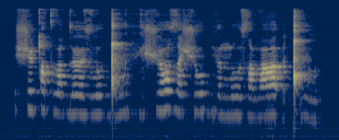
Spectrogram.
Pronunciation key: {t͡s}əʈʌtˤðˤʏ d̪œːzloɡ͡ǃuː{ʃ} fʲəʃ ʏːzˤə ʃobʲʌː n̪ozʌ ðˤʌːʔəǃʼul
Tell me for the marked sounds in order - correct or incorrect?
incorrect, incorrect

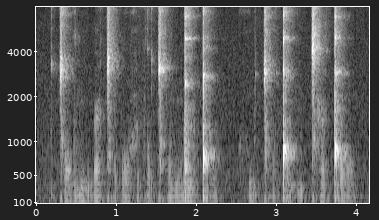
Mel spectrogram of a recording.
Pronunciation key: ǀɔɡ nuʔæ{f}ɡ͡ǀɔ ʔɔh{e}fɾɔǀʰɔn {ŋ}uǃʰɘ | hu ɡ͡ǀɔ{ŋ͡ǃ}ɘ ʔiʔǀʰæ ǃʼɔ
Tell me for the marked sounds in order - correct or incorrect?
incorrect, incorrect, incorrect, incorrect

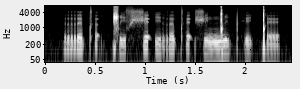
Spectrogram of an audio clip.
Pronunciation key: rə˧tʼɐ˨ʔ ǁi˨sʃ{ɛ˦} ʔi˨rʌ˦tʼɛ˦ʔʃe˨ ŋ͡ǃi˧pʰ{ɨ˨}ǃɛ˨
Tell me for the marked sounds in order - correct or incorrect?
correct, incorrect

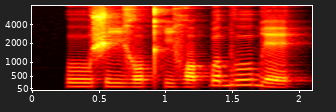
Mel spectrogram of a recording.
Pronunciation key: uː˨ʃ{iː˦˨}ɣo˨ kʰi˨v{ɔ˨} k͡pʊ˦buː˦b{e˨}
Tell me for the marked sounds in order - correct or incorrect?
incorrect, correct, correct

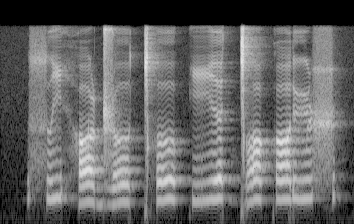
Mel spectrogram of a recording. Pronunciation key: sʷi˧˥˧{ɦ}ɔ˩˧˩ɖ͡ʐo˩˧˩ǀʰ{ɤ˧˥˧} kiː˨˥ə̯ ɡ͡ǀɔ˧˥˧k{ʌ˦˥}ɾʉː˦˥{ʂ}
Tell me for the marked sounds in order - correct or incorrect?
incorrect, incorrect, incorrect, correct

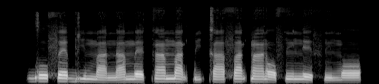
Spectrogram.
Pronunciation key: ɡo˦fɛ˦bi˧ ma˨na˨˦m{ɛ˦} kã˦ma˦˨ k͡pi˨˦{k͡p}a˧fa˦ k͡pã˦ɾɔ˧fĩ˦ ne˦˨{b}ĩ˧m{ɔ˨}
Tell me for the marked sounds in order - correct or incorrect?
incorrect, incorrect, incorrect, incorrect

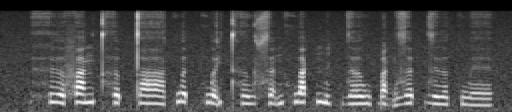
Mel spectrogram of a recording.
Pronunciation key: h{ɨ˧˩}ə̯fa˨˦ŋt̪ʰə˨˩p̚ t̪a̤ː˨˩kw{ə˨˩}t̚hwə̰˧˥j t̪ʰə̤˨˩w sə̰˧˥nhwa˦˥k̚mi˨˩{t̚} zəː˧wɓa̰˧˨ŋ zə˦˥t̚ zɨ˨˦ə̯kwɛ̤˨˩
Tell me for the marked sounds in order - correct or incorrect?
correct, incorrect, incorrect

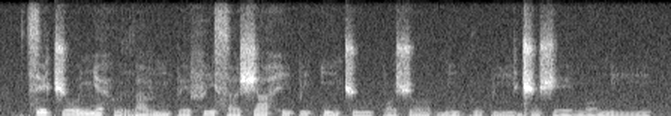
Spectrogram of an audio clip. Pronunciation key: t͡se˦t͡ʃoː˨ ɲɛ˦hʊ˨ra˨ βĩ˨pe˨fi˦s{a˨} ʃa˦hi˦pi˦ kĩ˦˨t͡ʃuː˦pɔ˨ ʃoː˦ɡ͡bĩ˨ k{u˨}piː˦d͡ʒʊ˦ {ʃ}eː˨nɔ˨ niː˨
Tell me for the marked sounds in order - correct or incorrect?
correct, correct, correct

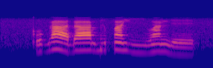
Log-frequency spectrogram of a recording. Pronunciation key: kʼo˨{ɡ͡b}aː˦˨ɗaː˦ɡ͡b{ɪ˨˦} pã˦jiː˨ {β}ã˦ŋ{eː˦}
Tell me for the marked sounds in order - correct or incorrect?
incorrect, incorrect, correct, incorrect

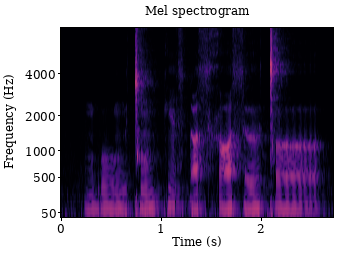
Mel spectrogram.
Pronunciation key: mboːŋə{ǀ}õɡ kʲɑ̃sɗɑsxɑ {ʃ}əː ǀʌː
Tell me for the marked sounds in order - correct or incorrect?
correct, incorrect

